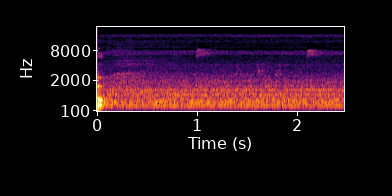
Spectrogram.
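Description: Steady low hum from a portable electric cooktop heating a pan of cream that is just starting to simmer, with two faint light ticks.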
